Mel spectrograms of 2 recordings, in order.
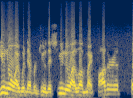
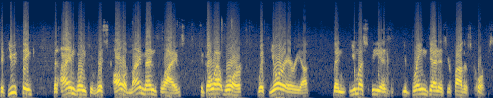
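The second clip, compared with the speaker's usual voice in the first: usual speaking voice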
